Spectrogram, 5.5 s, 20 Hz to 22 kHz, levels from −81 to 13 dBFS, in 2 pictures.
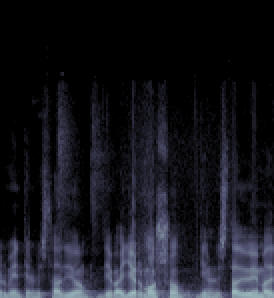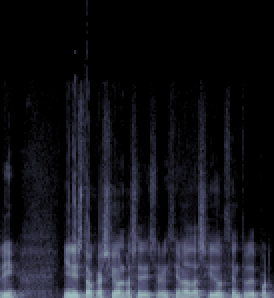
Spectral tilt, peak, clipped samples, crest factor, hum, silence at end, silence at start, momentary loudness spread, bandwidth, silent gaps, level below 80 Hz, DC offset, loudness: -6.5 dB/octave; -6 dBFS; under 0.1%; 16 dB; none; 0 s; 0 s; 8 LU; 16 kHz; none; -54 dBFS; under 0.1%; -22 LUFS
